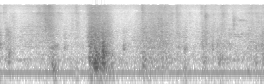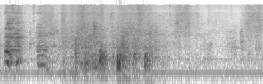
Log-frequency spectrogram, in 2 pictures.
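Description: A person coughing and clearing their throat off-camera: one short cough about a second and a half in, then a longer bout from about four to six seconds, over a steady low hum.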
